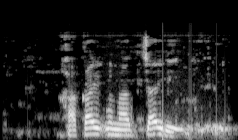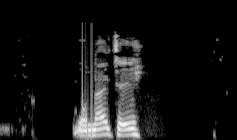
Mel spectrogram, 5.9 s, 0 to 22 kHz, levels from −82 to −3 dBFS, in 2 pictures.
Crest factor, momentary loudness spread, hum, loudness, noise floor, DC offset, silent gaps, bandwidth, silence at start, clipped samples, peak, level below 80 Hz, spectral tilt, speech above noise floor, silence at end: 14 dB; 12 LU; none; -13 LUFS; -88 dBFS; under 0.1%; none; 9.8 kHz; 0.75 s; under 0.1%; 0 dBFS; -48 dBFS; -5.5 dB/octave; 76 dB; 1.2 s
